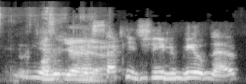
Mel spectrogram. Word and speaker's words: Circuit Gilles-Villeneuve: I'm like, wow, look at me, I can pronounce it in French. But you have to give a demonstration now. Circuit Gilles-Villeneuve.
